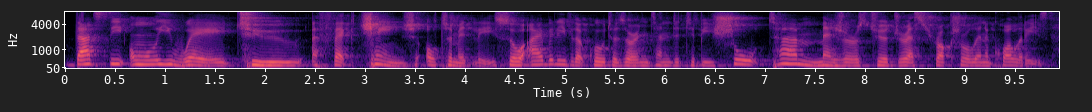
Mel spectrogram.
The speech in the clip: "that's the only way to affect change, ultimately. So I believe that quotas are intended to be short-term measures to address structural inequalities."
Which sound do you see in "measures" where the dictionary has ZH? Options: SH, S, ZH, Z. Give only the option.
ZH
